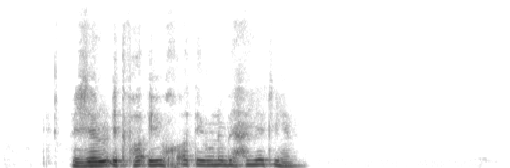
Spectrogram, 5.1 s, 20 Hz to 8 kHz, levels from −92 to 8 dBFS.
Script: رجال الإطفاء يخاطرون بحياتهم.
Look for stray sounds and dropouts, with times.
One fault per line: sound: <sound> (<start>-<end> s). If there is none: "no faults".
no faults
